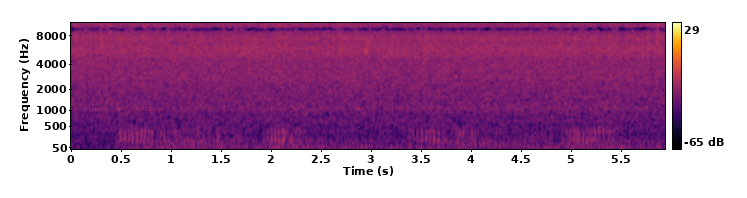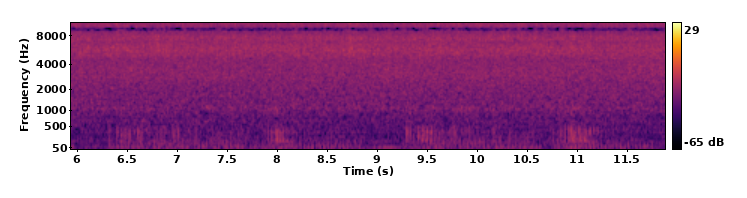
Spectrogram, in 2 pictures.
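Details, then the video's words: Domestic cat purring on a rainy day: a low, rumbling purr rising in soft bursts about every one and a half seconds, each swell lasting under a second, over a steady hiss of background noise. "RAINY DAY WITH FUN AND PURRING | CAT VIDEOS"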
